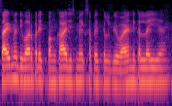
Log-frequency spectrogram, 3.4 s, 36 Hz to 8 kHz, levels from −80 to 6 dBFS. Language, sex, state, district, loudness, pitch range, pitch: Hindi, male, Uttar Pradesh, Shamli, -20 LUFS, 120-130 Hz, 125 Hz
